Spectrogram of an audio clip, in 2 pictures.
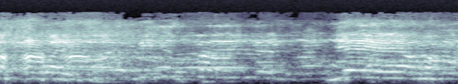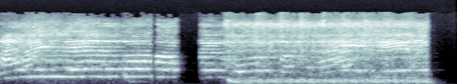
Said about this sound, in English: So okay, hold on. So the people are booing. Yeah, so it didn't go very well.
